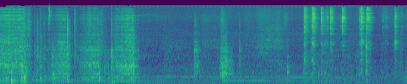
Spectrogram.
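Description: Two metal forks pulling apart slow-cooked crock pot pork shoulder, bursts of scraping and rasping metal against the dish with clinks, dense at first, then sparser strokes with pauses, close.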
